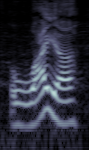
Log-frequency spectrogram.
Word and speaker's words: Waya: Again, that's going to be Waitakere Wild Waya. I got a pronunciation schooling on here. It sounds like fire. So fire and Waya.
